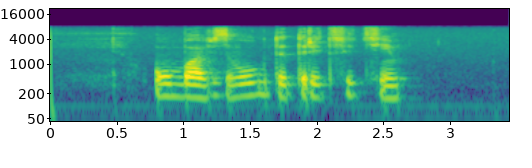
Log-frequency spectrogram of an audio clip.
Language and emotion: Russian, neutral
